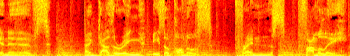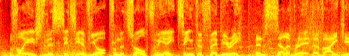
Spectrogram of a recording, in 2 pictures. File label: yorkshire northern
